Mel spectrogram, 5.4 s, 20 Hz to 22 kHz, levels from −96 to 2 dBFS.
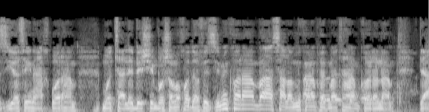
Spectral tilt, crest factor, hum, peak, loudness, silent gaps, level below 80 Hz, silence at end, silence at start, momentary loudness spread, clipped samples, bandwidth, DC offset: -4.5 dB/octave; 12 dB; none; 0 dBFS; -13 LUFS; none; -36 dBFS; 0 s; 0 s; 5 LU; under 0.1%; 11.5 kHz; under 0.1%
